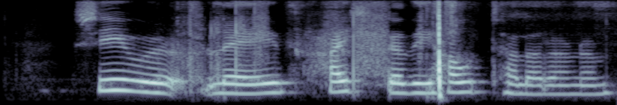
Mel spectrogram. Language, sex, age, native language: Icelandic, female, 11, German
